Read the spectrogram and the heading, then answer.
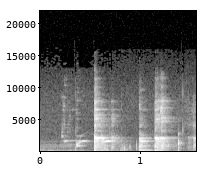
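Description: Glass clinks and knocks as water is fetched: a few sharp, bright strikes with short ringing tones in between, moderately loud, with no voices.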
